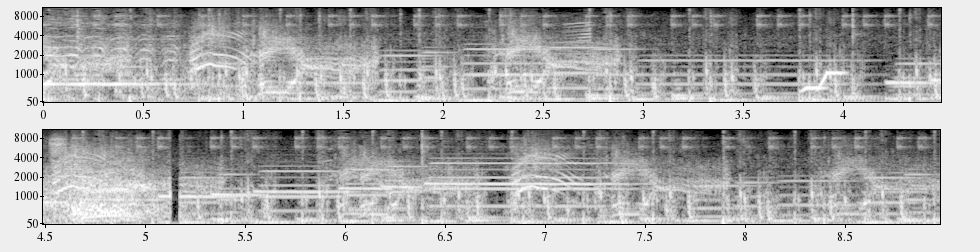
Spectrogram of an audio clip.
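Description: Horses neigh and whinny in a Majora's Mask horse race, with clip-clop hooves galloping beneath game music and a sharp crash midway; the neighs stand out loudly near the middle.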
